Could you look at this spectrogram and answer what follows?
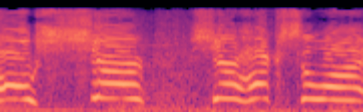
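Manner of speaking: yelling out loud.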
